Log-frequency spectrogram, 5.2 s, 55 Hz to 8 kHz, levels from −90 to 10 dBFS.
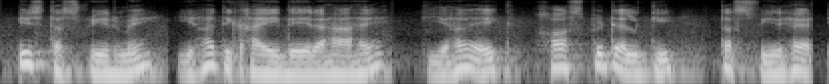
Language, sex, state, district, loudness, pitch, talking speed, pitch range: Hindi, male, Uttar Pradesh, Muzaffarnagar, -14 LUFS, 115 Hz, 160 wpm, 105-140 Hz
